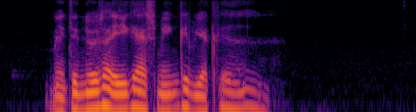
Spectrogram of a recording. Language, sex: Danish, male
